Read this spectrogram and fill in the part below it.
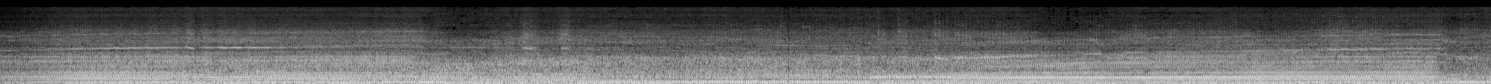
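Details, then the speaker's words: Polaris 90cc quad after free repair of a non-running engine, climbing a hill under rider load at full throttle; strong steady drone rising and falling evenly, no bogging or knocks, slight squeal considered normal; normal running under load. "we're pinned right there no blogging or anything so that's great yeah it's got good torque right up that hill no problem"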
